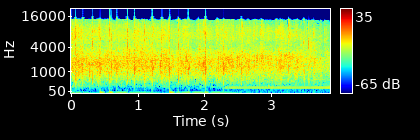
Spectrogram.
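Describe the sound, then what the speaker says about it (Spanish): A crowd applauds the Ballet Folclórico Independiente de México at a festival in Samacá, dense loud clapping with sharp individual claps standing out, continuous throughout, with a steady hum entering partway. "Démosle un fuerte aplauso entonces al Ballet Folclórico Independiente de México"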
